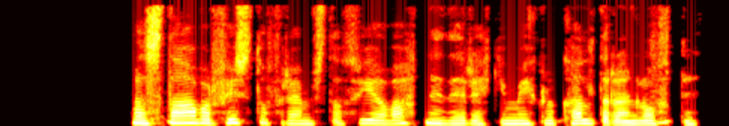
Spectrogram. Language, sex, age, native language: Icelandic, female, 50-59, Icelandic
